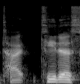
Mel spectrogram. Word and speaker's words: Tidus: not to re-release figures but apparently yuna and tidus or titus whichever you want to pronounce the name seems to be the different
